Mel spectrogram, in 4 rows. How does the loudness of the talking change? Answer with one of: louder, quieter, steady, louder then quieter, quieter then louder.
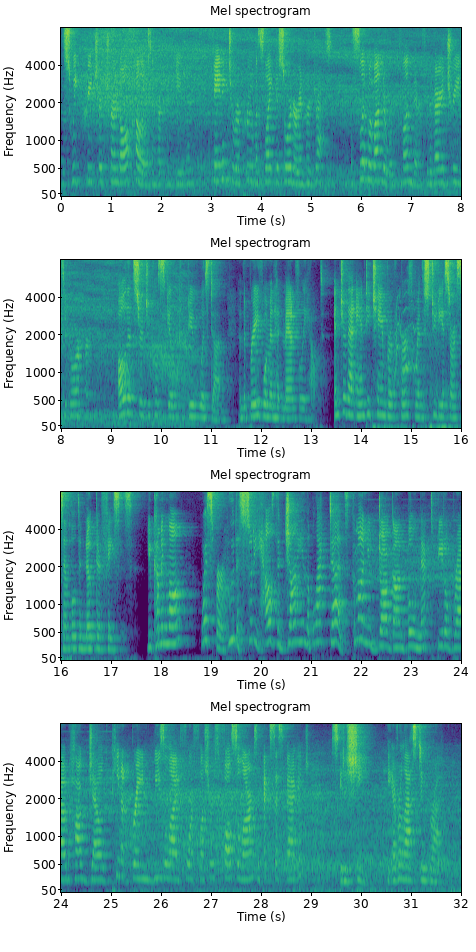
steady.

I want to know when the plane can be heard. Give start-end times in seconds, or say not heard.
0.0-11.0, 21.9-31.9.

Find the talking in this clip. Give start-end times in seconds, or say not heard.
0.0-31.7.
